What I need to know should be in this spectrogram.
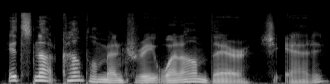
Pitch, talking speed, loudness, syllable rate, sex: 110 Hz, 145 wpm, -22 LUFS, 4.6 syllables/s, male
